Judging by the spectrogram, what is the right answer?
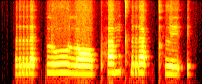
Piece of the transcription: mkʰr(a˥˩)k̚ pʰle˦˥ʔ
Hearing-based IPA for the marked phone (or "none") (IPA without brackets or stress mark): a˥˩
